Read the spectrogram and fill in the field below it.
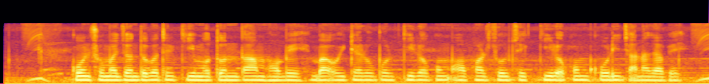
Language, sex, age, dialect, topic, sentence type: Bengali, male, 60-100, Rajbangshi, agriculture, question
